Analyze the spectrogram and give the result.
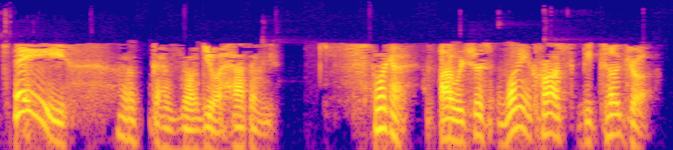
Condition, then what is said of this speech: Cleft palate. But, at least every sentence you say is in like a harmonica sound.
